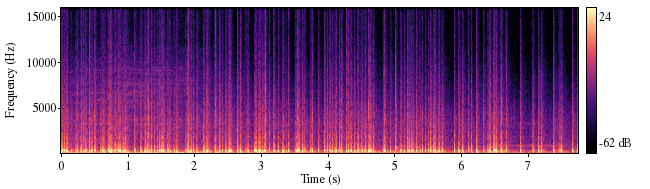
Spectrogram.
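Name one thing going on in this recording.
Fireworks crackle and boom in a dense, loud barrage.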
